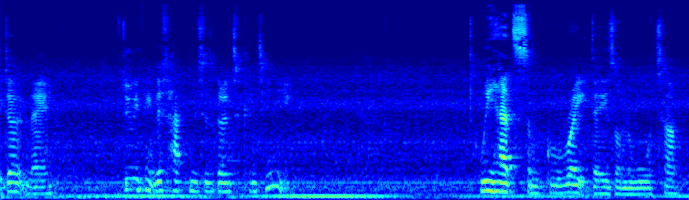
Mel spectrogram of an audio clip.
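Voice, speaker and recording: A woman teacher reading a storybook aloud expressively to children, pausing to explain and ask simple questions. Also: fairly low pitch, background noise.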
